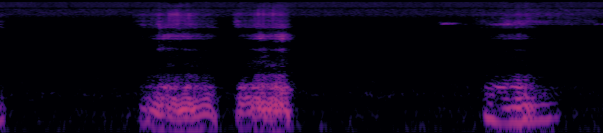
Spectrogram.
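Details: Miniature Schnauzer. A sleeping miniature schnauzer snores with deep, gravelly breaths, three rough bursts each lasting under a second. Quiet pauses separate the rasping intakes, and no other sounds intrude.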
